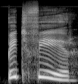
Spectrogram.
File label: Gaelic Queen; age2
